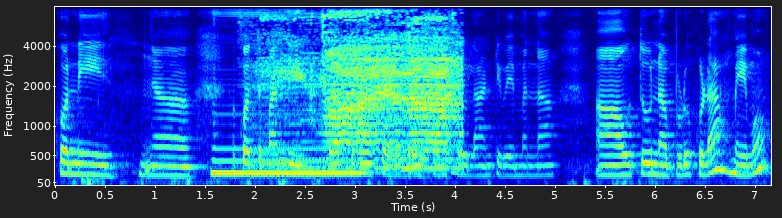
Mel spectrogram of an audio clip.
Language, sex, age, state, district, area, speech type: Telugu, female, 45-60, Telangana, Ranga Reddy, rural, spontaneous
